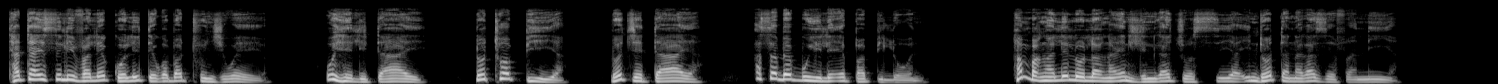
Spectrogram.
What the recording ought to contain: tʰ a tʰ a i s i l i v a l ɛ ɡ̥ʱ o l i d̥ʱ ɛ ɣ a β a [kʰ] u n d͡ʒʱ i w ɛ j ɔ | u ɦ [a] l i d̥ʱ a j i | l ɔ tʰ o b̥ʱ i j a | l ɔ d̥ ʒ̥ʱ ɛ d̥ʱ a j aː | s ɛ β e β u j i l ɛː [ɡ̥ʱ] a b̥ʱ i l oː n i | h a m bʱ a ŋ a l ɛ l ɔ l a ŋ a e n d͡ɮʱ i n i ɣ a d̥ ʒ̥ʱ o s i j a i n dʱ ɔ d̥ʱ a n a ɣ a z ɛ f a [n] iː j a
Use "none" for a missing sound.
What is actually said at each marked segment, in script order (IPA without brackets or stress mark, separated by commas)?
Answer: tʰ, e, b̥ʱ, n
